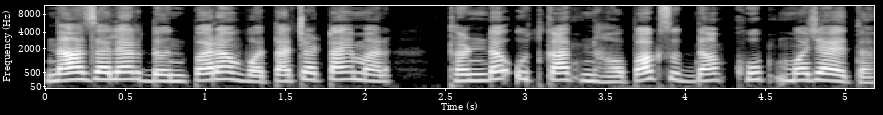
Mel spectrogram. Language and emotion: Goan Konkani, neutral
